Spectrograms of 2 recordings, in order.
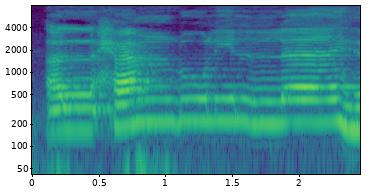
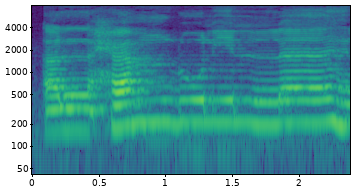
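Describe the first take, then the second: The two takes are said the same way.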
